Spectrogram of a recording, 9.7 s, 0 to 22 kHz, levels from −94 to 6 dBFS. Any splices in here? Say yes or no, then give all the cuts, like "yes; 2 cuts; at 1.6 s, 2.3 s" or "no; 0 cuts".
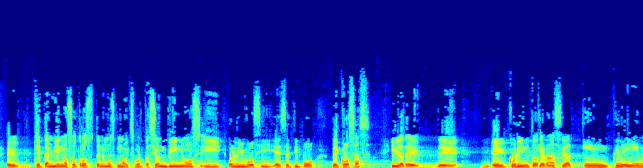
yes; 3 cuts; at 3.4 s, 6.1 s, 8.1 s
